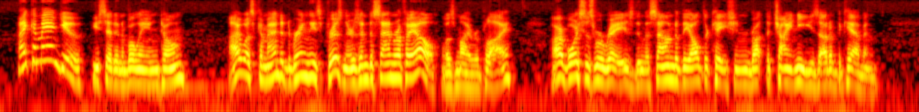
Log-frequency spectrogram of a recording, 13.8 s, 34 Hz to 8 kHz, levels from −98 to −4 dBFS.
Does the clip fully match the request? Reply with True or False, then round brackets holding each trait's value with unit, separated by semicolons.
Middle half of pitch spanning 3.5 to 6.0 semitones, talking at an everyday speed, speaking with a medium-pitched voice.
True (5.1 semitones; 170 wpm; 150 Hz)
